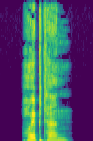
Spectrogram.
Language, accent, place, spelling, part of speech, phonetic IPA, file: German, Germany, Berlin, Häuptern, noun, [ˈhɔɪ̯ptɐn], De-Häuptern.ogg
- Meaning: dative plural of Haupt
